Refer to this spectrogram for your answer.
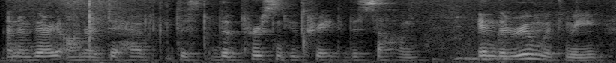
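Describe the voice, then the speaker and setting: A woman reading a story live in an expressive, theatrical way, as host and narrator. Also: low-pitched, quick pace, a little hiss or hum. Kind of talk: animated first-person storybook narration. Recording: echoey room.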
